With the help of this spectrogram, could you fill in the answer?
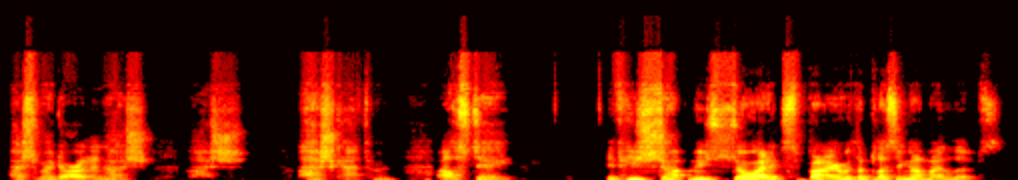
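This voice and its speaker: A man's voice: fairly even intonation, moderate pace, few pauses, a bit bright, slightly rough. A brooding man in love as a male reader acts him, tormented and fierce. His delivery is intense and anguished, in the manner of a dramatic storybook reading. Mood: fierce devotion. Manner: intense, anguished, low-spoken. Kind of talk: dramatic audiobook character reading.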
